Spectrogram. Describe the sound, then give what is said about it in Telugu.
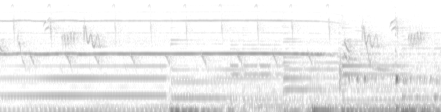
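Bright birdsong credited to a nightingale singing for an emperor: quick, repeated chirping sweeps trill over a steady musical backing, with the accompaniment shifting lower partway through. “వెంటనే ఆ నైటింగేల్ని తన దగ్గరికి తీసుకుని రమ్మని చక్రవర్తి ఆదేశించాడు. ఎంత చిన్న పక్షికి ఎంతో అద్భుతమైన స్వరం ఉంది. అద్భుతంగా పాడుతున్నావు.”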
